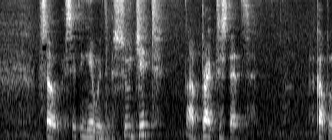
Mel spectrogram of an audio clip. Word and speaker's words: Sujith: So, sitting here with Sujith, I practiced that a couple of times. Did I pronounce it right? It was precisely how Indians would call it.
